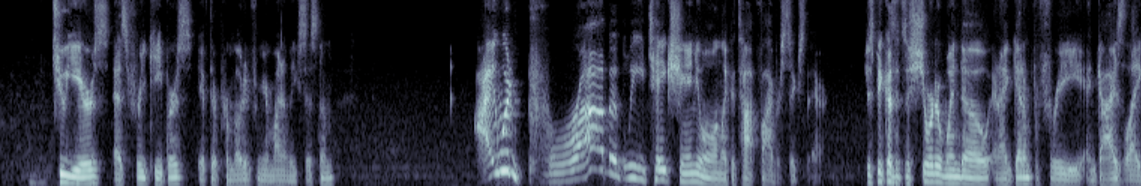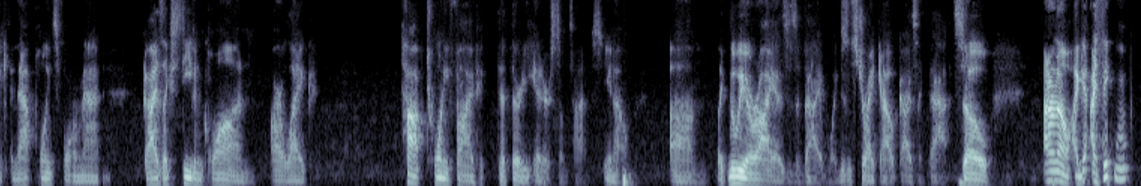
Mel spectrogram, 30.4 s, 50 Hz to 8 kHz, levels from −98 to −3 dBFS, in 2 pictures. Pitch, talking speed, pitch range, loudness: 95 Hz, 160 wpm, 80-110 Hz, -27 LUFS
